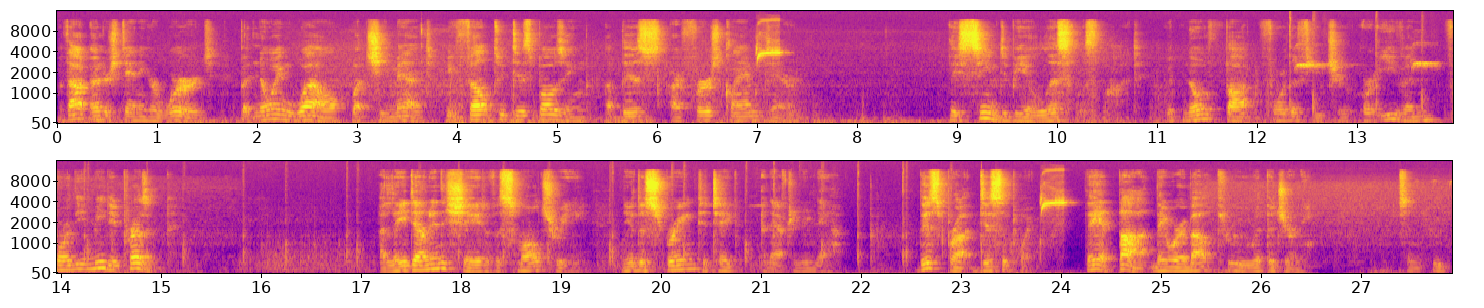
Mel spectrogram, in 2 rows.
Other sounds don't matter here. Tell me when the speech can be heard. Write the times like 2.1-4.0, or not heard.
0.0-7.4, 8.9-15.1, 17.1-21.8, 22.6-26.5, 27.4-27.8.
